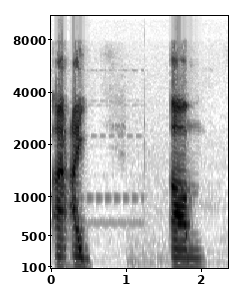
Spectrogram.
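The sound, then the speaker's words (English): A landline house phone rings with short, loud electronic bursts, a quieter steady tone between them, then another burst after a brief pause. “Whose phone is that? It's my house phone.”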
